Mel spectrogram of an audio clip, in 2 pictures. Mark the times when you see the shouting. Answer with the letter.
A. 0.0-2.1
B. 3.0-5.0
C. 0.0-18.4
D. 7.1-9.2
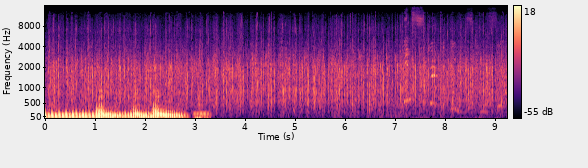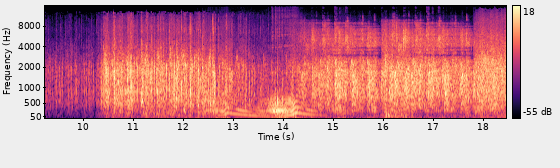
D.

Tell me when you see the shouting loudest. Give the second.
8 s.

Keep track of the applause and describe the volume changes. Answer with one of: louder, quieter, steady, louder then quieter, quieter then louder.
louder.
